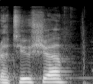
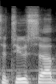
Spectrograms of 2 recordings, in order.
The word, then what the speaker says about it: Hattusa: Alright, let's go convert Hattusha. Which I still think should be pronounced Hattusa, but okay.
